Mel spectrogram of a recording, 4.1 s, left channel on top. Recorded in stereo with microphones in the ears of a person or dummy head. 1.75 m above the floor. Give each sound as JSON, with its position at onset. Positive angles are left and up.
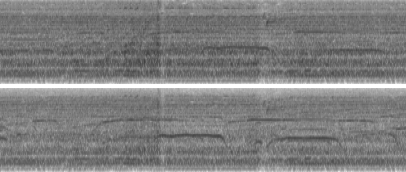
{"t": 0.0, "sound": "a drone", "side_deg": 50}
